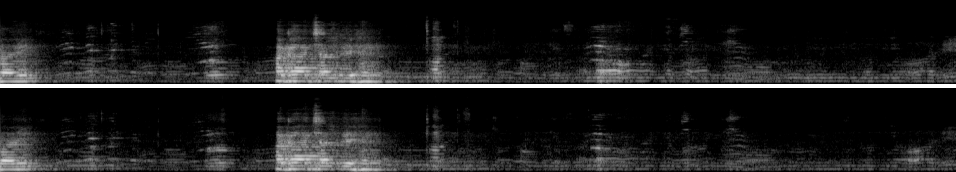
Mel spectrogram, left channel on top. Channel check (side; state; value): both; normal; correlation 0.78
